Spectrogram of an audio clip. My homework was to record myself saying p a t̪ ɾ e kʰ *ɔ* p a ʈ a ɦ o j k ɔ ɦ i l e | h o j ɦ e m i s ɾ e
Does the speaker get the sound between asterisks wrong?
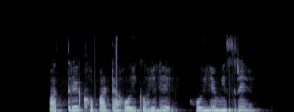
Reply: no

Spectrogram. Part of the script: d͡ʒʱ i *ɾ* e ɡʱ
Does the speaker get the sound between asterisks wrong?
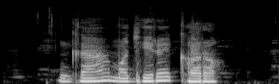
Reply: no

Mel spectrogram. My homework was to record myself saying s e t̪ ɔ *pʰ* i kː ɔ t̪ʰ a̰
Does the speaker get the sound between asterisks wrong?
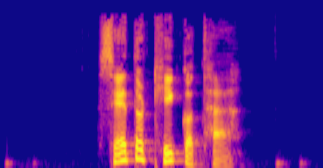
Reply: yes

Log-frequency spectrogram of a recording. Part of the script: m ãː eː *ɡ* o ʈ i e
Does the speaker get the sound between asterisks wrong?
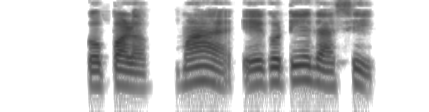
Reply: no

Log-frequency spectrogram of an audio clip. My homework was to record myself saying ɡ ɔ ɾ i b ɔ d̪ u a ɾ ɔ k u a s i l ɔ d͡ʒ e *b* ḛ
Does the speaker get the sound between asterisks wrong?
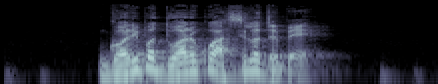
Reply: no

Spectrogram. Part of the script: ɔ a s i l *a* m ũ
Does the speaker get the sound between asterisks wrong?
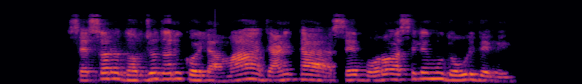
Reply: yes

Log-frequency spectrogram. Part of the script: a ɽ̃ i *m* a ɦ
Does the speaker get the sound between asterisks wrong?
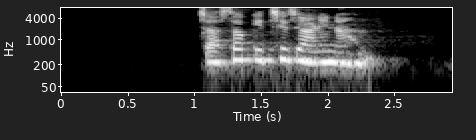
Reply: yes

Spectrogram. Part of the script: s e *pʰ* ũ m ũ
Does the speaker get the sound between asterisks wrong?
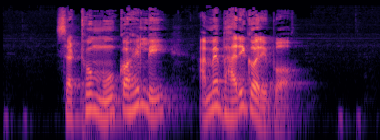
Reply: yes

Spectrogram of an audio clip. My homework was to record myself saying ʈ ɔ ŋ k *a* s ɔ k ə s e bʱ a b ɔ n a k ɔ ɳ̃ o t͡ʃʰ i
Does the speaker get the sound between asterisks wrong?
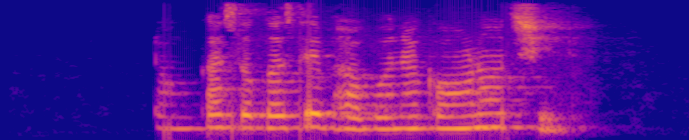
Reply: no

